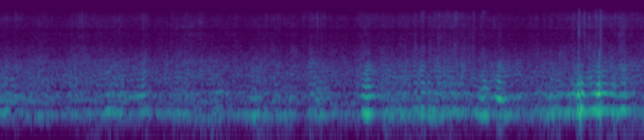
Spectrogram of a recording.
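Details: Inside a honey bee hive: a constant low-pitched collective hum with harmonic layers, mostly even, rising into a few louder buzzing bursts toward the end.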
